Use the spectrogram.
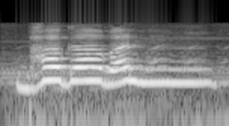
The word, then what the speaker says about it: ಭಗವನ್: ಎರಡು ರಸ್ವ ನಹಿತೆ ಭಗವನ್ ಭಗವನ್ ಭ ಇಲ್ಲಿ ಮಹಾಪ್ರಾಣ ರಸ್ವ ಭ ಬೇಡ ಭ ಎಂದು ಬರಬೇಕು ಭಗವನ್ ವ್ಯಕ್ತ್ಯವ ಅನುಸ್ವಾರದ ಉಚ್ಚಾರಣೆ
